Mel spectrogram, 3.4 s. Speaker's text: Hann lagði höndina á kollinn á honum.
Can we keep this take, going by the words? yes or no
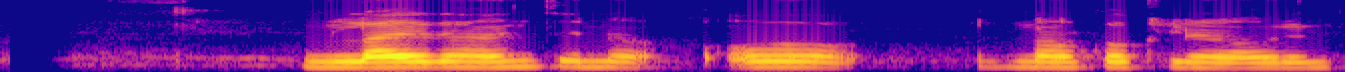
no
